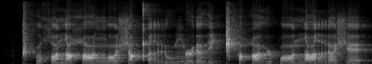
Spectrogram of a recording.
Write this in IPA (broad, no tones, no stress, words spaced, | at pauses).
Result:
ǁʰuχɔnɑ χɑ ŋɔʃɛ qʼəruŋə˞ ɾəði ǁʰʊqʌɣə˞ pɔ nɑ rʌʃɛ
